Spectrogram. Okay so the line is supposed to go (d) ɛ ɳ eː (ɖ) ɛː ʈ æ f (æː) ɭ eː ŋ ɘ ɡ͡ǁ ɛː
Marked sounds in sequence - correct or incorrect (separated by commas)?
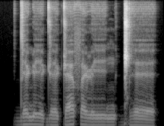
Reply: correct, correct, incorrect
